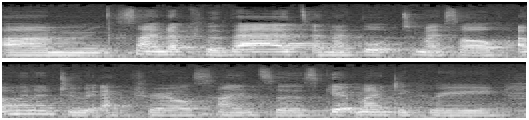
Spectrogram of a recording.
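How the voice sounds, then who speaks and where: Amid noticeable background noise and audible room echo, a woman with a very deep, low pitch speaks with hardly any pauses. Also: moderate pace. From South Africa, KwaZulu-Natal. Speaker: life coach. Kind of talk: solo podcast monologue. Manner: animated.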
